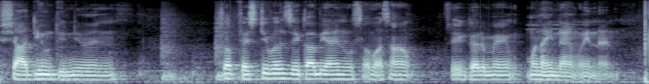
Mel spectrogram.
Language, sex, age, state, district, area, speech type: Sindhi, male, 30-45, Maharashtra, Mumbai Suburban, urban, spontaneous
